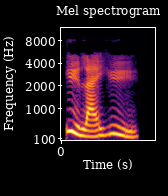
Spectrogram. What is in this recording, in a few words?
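"愈来愈", Mandarin Chinese; hsk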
